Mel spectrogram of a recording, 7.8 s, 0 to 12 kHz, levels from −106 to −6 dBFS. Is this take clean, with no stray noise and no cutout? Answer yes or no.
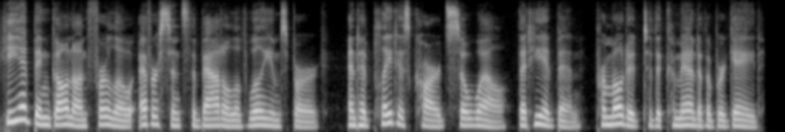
yes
